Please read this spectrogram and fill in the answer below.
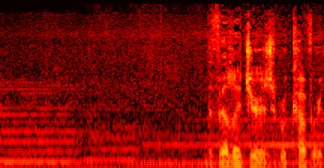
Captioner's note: voiceover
